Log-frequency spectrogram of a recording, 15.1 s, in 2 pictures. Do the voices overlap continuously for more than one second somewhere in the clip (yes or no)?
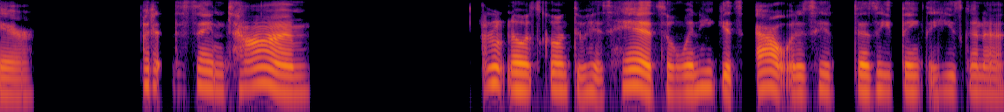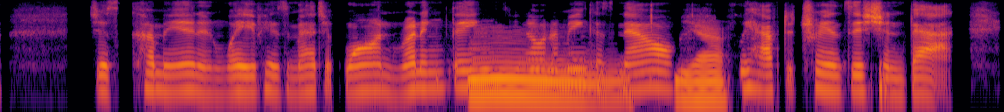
yes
